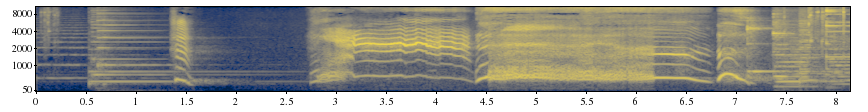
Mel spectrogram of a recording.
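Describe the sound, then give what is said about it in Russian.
A young girl cries loudly in long, high wailing sobs, intense, with a few brief breaks between the bursts of crying, as a bear takes back the Christmas tree toys she took down. “Она снимает с елки игрушки, а когда медведь отбирает их, громко плачет.”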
